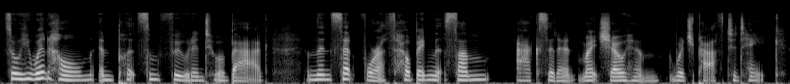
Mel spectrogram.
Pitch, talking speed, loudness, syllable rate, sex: 200 Hz, 195 wpm, -21 LUFS, 4.2 syllables/s, female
